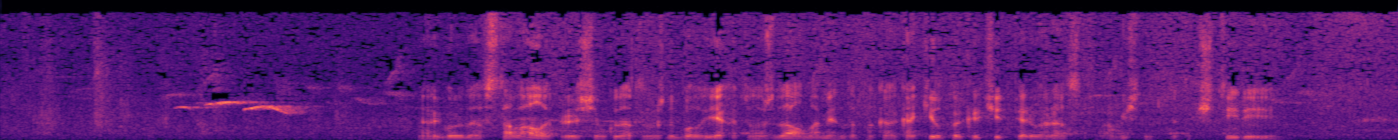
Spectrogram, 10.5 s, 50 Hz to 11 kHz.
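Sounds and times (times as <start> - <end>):
birds singing outdoors: 0.0 - 10.4
steady hiss of ambient noise: 0.0 - 10.4
speech: 3.1 - 9.8.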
